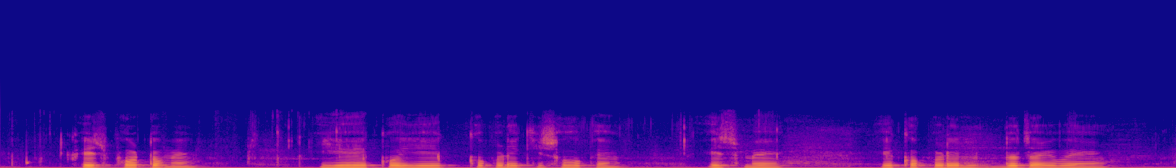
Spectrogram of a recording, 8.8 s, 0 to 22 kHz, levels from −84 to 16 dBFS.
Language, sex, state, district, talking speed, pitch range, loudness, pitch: Hindi, male, Rajasthan, Bikaner, 110 wpm, 130-135 Hz, -20 LUFS, 130 Hz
